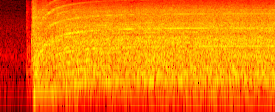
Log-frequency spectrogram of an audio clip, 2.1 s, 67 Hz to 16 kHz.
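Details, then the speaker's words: Hoover Turbopower 3 U2876 upright vacuum, first switch-on after full refurbishment with new brush roll bearings and oiled top bearing of its Antec motor: spins up to a smooth, steady high whine, no rattle or grinding; old noise gone, runs healthy. "Beautiful. Those new brush roll bearings really have shut that noise up, and I also put a fair drop of oil in the top bearing of the motor, because you can't really take the motors apart on these."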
